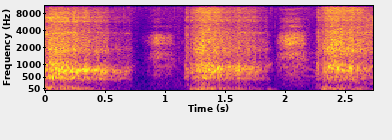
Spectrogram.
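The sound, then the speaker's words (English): Three heavy, drawn-out breaths, loud, separated by brief pauses, as a person imitates slow, ominous breathing with no words spoken. “And then all of a sudden you hear this breathing.”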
